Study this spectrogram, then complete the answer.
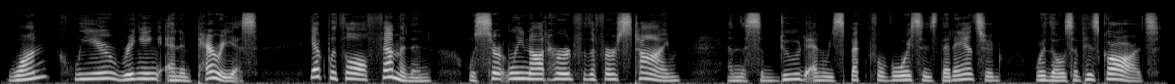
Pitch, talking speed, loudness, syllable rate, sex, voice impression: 215 Hz, 150 wpm, -19 LUFS, 4.8 syllables/s, female, very feminine, slightly young, thin, tensed, slightly powerful, bright, hard, clear, fluent, cute, intellectual, refreshing, sincere, slightly calm, friendly, reassuring, very unique, slightly elegant, slightly wild, slightly sweet, lively, strict, slightly intense, sharp, light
